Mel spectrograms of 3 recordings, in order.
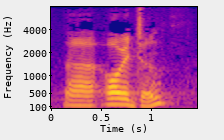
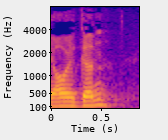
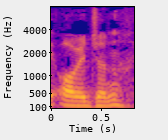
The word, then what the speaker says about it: Origen: Origen, as he is usually pronounced, some people say Oregon. I usually say Origen.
